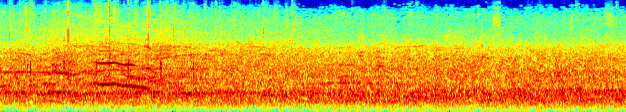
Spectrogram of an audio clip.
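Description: Stadium crowd in a Madden NFL football game cheering and applauding for the defense, a steady, broad wash of clapping and crowd noise that continues throughout with voices talking over it.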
